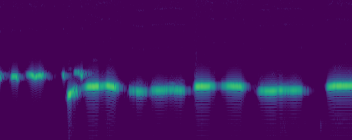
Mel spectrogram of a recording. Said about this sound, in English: I learned how to whistle wrong. No. I learned how to like, I can whistle indefinitely without having to take a breath.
